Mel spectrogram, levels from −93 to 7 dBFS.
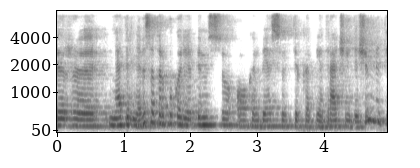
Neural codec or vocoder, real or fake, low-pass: none; real; 7.2 kHz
